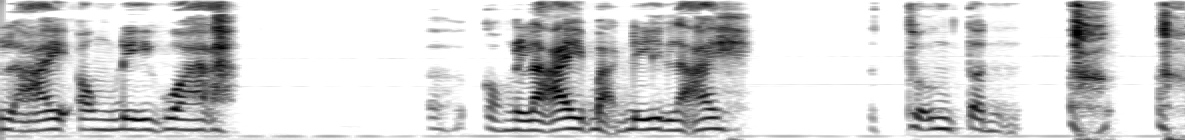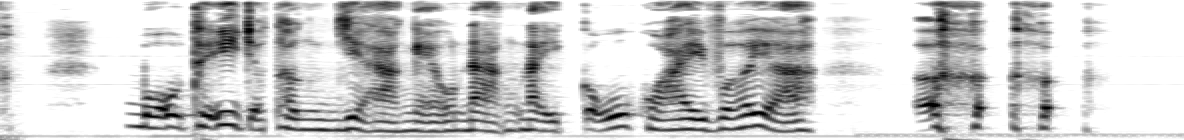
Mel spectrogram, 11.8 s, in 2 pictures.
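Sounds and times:
speech: 0.0s - 1.2s, 2.1s - 3.8s, 4.4s - 5.2s, 6.6s - 11.4s
old woman's choked cough: 5.4s - 6.2s, 10.6s - 11.4s.

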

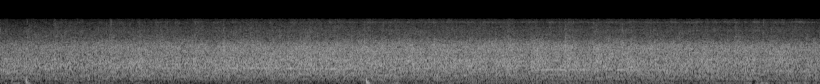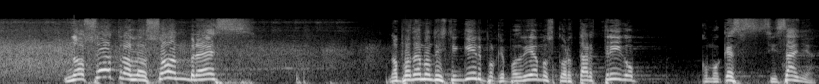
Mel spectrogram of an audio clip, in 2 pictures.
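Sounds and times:
church congregation applauding during a sermon: 0.0s - 12.7s
speech: 8.8s - 10.6s, 12.1s - 16.3s.

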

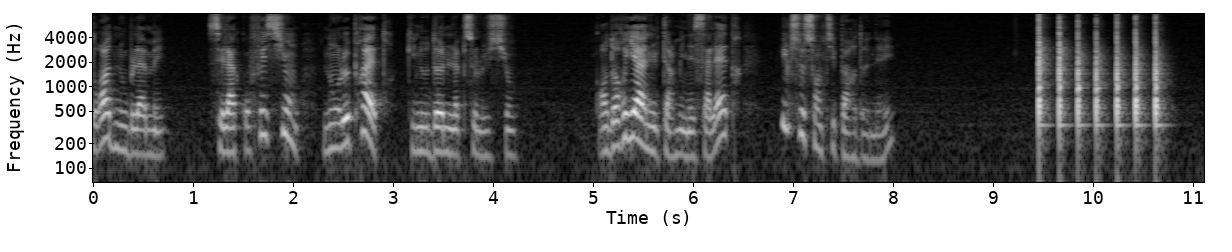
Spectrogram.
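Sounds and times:
speech: 0.0s - 4.3s, 5.0s - 8.1s
knocking on a door: 9.4s - 10.8s.

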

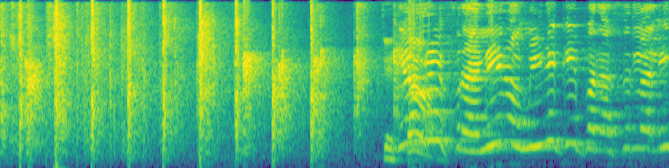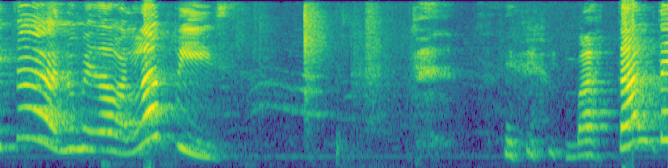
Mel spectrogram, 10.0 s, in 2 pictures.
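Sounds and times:
studio audience clapping during a radio program: 0.0s - 3.4s
speech: 2.9s - 6.8s, 8.8s - 10.0s.

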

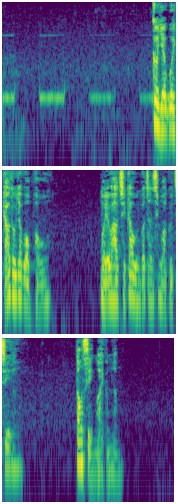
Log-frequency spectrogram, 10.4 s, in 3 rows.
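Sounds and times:
voicemail telephone beeps from a 1987 Cantonese City Hunter cartoon: 0.0s - 3.2s
speech: 3.0s - 4.5s, 5.4s - 7.4s, 8.4s - 9.4s.

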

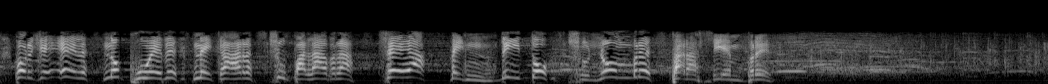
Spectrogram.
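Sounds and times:
speech: 0.2s - 7.9s
thin half-hearted applause from a church congregation: 7.4s - 10.4s.

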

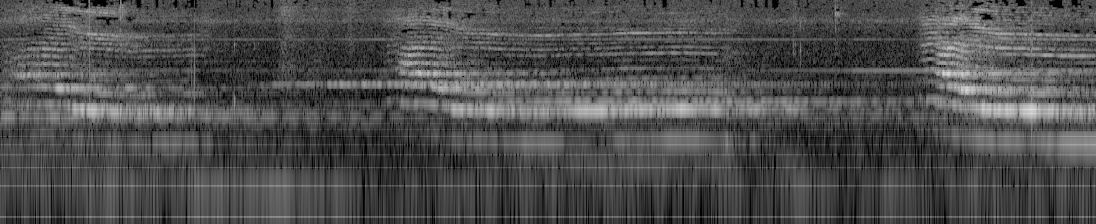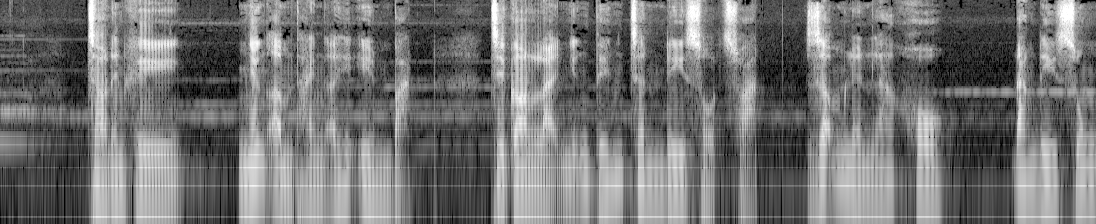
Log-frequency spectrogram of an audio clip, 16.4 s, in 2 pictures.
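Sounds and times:
wild cats yowling loudly in the forest: 0.0s - 1.8s, 2.9s - 8.8s
speech: 8.9s - 16.4s.

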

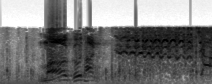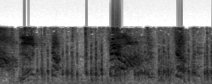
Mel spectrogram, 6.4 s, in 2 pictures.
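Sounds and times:
speech: 0.6s - 2.2s, 3.5s - 4.3s
horse neighing: 1.6s - 6.3s.

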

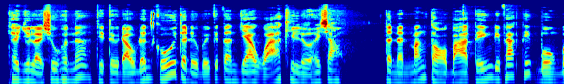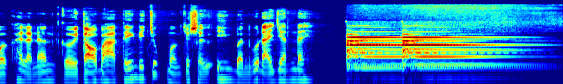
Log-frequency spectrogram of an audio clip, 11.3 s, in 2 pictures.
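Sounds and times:
speech: 0.1s - 9.2s
large bell tolling from the council hall: 9.1s - 11.2s.

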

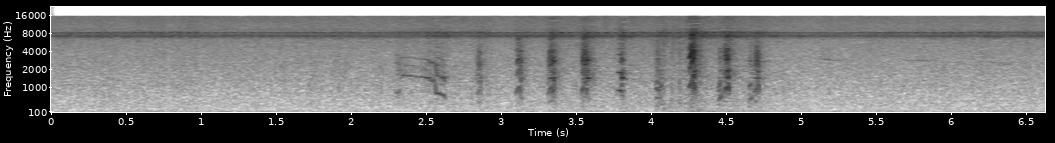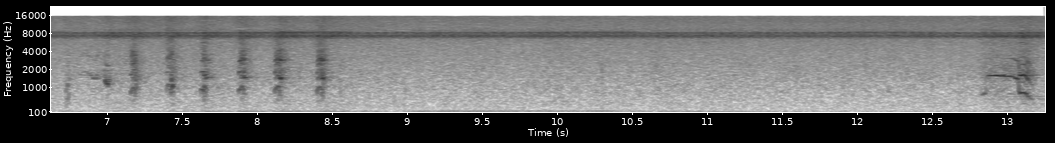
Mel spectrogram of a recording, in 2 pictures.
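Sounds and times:
female junglefowl decoy bird squeaking and clucking: 2.3s - 4.9s, 6.7s - 8.7s, 12.8s - 13.2s.

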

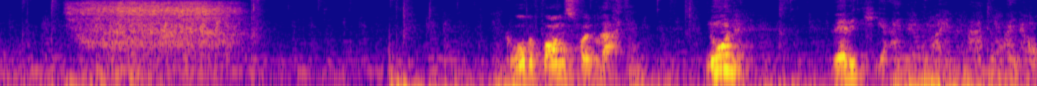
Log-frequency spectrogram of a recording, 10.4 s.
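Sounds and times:
hot forged sword metal hissing as dunked into water: 0.5s - 2.8s
speech: 5.2s - 6.4s, 7.0s - 7.6s, 8.3s - 10.3s.

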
